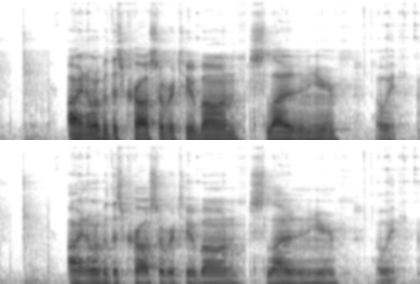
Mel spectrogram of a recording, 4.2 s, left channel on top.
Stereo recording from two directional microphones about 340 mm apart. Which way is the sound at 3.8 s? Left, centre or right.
Left.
